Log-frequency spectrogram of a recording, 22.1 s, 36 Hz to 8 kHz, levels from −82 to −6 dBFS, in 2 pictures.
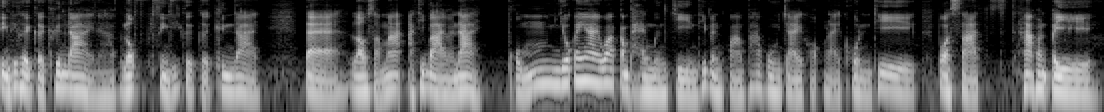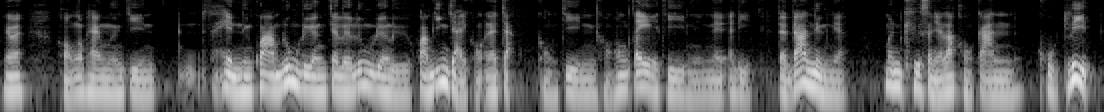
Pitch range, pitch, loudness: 90-110 Hz, 100 Hz, -26 LUFS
